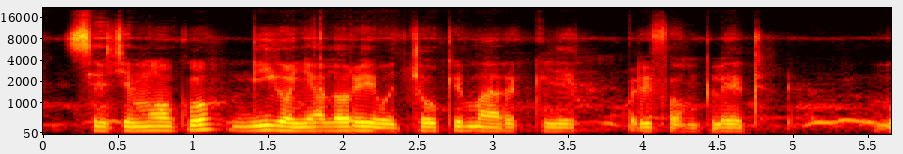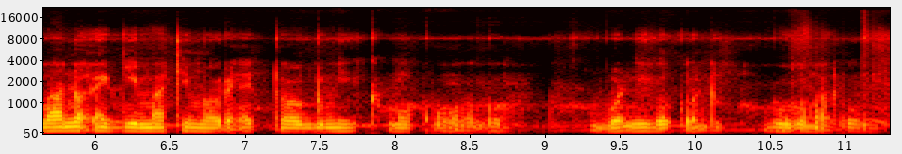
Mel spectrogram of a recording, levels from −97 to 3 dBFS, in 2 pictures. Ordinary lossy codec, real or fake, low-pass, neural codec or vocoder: none; fake; none; codec, 44.1 kHz, 2.6 kbps, SNAC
